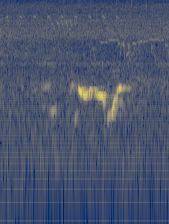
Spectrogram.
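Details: A Black-winged Oriole (Oriolus nigripennis), an African species, gives a short, liquid whistled phrase, a few fluty notes sliding down then up, over quiet background hiss.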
